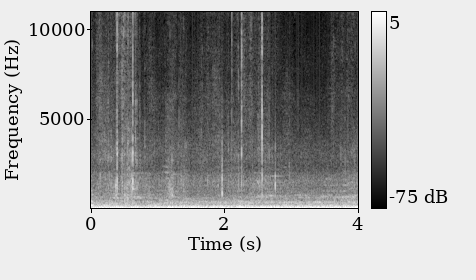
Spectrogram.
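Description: A small wallet-style coin purse being handled and worked open: a few light, separate clicks over a steady low rumble.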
